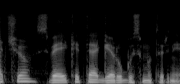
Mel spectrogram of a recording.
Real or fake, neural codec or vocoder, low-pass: fake; vocoder, 48 kHz, 128 mel bands, Vocos; 10.8 kHz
